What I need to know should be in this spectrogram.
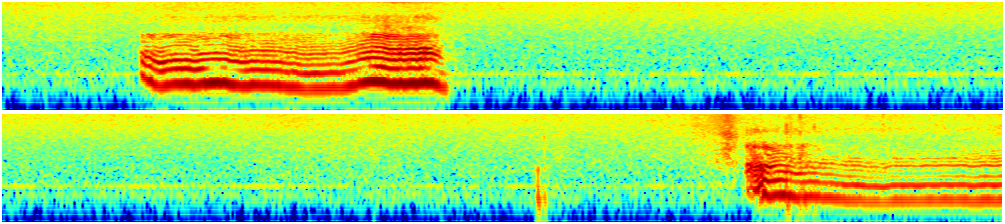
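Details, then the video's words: Female teacup Yorkshire Terrier snoring while asleep indoors: two drawn-out, nasal, tonal snores, each about a second long with a wavering pitch, spaced about five seconds apart in a quiet room with a faint click between them. "Weird dog snoring"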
